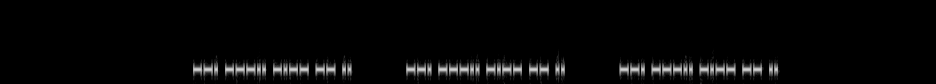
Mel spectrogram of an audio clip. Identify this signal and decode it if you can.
Morse code, heard as a keyed tone, about 46 wpm, 700 Hz. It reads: G8YMI G8YMI G8YMI
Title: DXCC-100 Call Signs - 5 Characters - Repeated 3x - 45wpm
